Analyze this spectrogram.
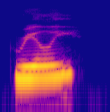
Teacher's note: Use rising tone for surprise.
